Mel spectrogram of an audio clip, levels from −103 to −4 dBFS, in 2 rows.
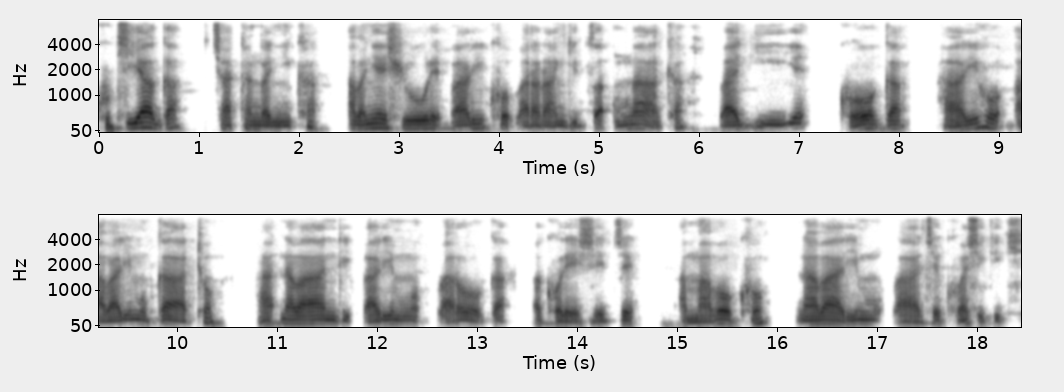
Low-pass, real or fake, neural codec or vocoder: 7.2 kHz; fake; codec, 16 kHz, 6 kbps, DAC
